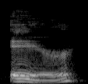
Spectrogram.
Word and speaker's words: heir: he wasn't the heir, el heredero, heir como aire, suena igual.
